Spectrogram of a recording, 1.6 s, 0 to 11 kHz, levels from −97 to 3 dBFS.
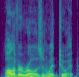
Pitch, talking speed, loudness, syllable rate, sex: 115 Hz, 225 wpm, -17 LUFS, 6.3 syllables/s, male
